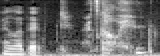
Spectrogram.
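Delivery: breathy, very soft, hushed whisper under the breath. Filming while changing in the Trader Joe's bathroom, whispering. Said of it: "I don't know why I'm whispering".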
